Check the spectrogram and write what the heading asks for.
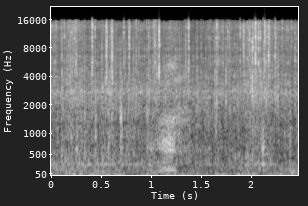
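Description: Mountain bike rolling fast down a dirt singletrack: steady tyre and wind rumble, with many small clicks and rattles from the bike over the bumpy ground.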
